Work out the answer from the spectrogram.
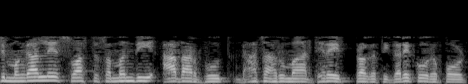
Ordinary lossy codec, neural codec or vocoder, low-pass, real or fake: none; none; 3.6 kHz; real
